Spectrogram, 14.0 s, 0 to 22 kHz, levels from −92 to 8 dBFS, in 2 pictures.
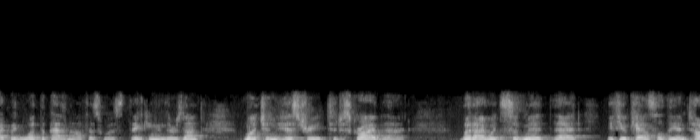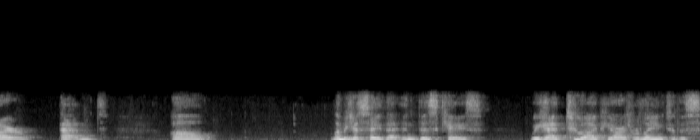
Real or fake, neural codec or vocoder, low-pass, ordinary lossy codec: real; none; 7.2 kHz; Opus, 24 kbps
